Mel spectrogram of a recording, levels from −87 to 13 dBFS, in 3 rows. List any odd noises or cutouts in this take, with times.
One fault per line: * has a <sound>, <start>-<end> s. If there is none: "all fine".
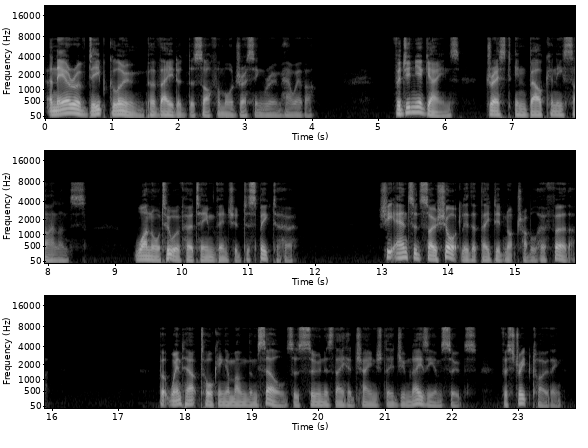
all fine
